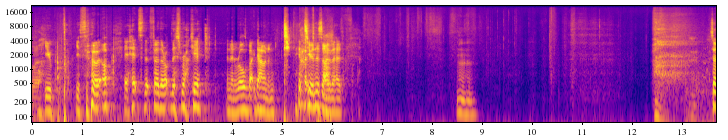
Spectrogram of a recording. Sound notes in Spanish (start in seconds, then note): 0.6 pff; 12.4 suspiro; 12.4 respiración calmante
